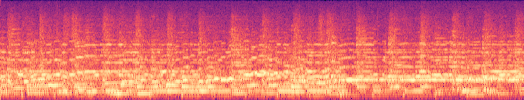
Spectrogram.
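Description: Live ceilidh band playing a dance tune on fiddles, piano, guitars, bass and drums, with a steady beat.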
